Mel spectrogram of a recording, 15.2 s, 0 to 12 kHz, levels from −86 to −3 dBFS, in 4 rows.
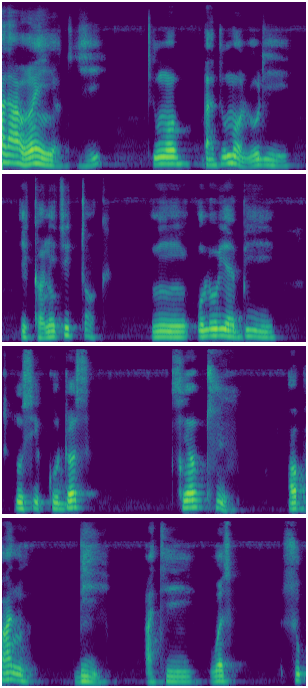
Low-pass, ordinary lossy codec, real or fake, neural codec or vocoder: none; none; fake; codec, 24 kHz, 1.2 kbps, DualCodec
